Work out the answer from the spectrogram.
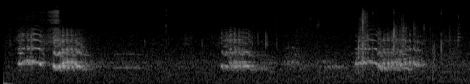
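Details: Common cranes migrating south in flocks at night over the French Pyrenees near Aspet. Three loud, harsh trumpeting bugles with rich overtones come at intervals of about one and a half seconds over a steady background hiss.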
